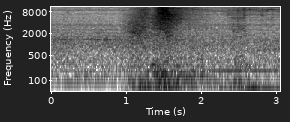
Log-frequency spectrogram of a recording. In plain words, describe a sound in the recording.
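A soft electronic whoosh sounds as a game menu opens.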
